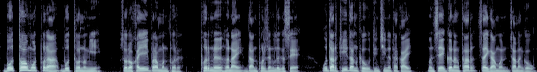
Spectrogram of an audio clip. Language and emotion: Bodo, neutral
